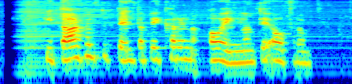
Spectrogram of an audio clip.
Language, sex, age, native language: Icelandic, female, 50-59, Icelandic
